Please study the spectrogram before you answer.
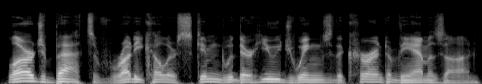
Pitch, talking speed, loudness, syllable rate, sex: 105 Hz, 185 wpm, -19 LUFS, 4.7 syllables/s, male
